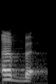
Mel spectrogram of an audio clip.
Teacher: الميم بانطباق الشفتين، انطباق الشفتين انطباق كامل، أم. الباء انطباق الشفتين ثم انفراج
